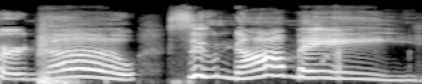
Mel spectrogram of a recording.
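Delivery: loud Southern drawl, long drawn-out "no". Doing an impression, Parker Posey Southern impression. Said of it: "Parker Posey's in this room".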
